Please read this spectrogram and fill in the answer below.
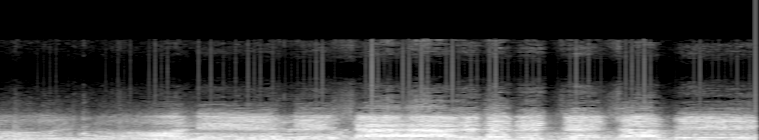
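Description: Men's voices chanting a noha, a Shia mourning lament, in unison over crowd noise. The chant comes in strongly about a second and a half in.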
